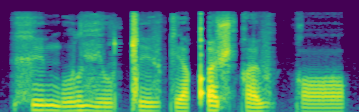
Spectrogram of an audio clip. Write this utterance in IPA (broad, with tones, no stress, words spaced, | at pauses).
xy˦˥mu˩˥lvʲu˩ ǀy˧v ke˩qʼy˦˥ʃqi˨˩˦v kːɔ˧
